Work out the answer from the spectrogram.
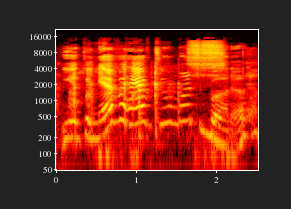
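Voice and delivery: hammed-up southern cook; mock southern cook. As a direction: preach butter like a cooking-show hostess. Continuing the Paula Deen bit.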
